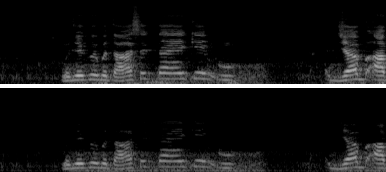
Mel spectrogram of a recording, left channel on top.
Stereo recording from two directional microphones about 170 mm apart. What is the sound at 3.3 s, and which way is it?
Speech, 25° left (ahead or behind).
